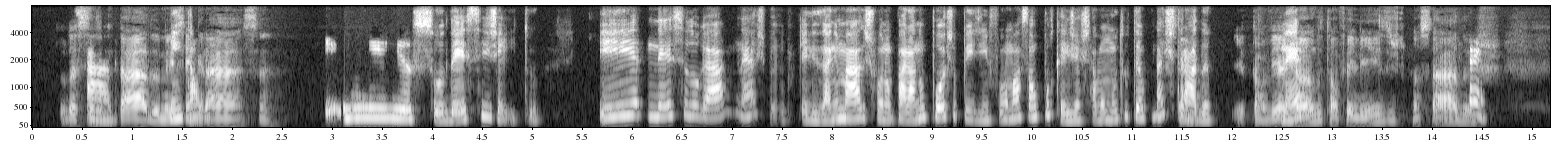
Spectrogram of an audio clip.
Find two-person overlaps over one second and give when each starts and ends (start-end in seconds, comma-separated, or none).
none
